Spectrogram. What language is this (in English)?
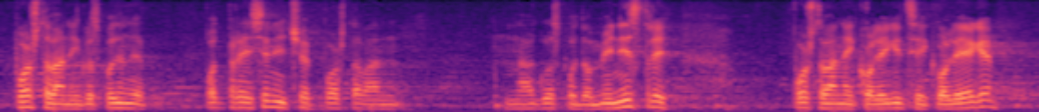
Croatian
